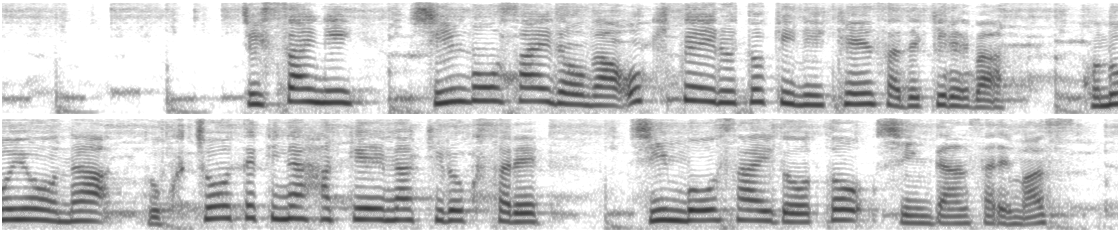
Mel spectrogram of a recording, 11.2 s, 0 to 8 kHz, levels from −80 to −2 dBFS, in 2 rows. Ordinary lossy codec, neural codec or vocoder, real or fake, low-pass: none; codec, 16 kHz, 4 kbps, FunCodec, trained on LibriTTS, 50 frames a second; fake; none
